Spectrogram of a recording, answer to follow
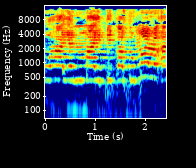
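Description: High, child-like singing voice holding and bending notes, with no beat underneath.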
